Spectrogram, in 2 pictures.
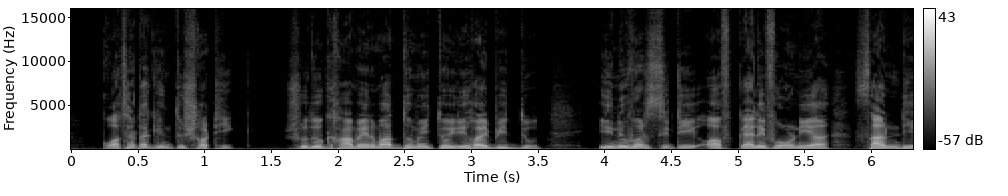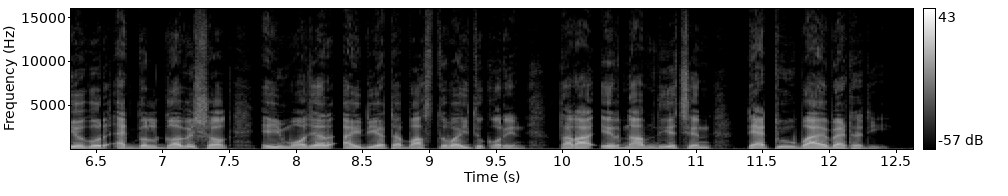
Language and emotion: Bengali, neutral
